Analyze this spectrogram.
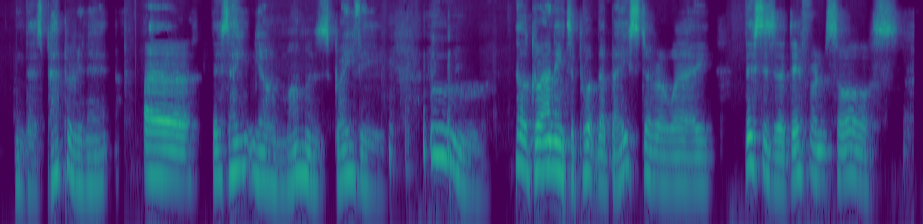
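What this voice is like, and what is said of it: Put-on sultry, sexy voice. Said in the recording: “I don't know whether you can tell by my sexy voice.”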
